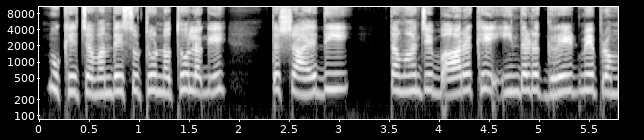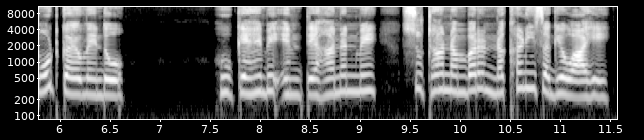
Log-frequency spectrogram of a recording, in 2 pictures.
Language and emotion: Sindhi, sad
